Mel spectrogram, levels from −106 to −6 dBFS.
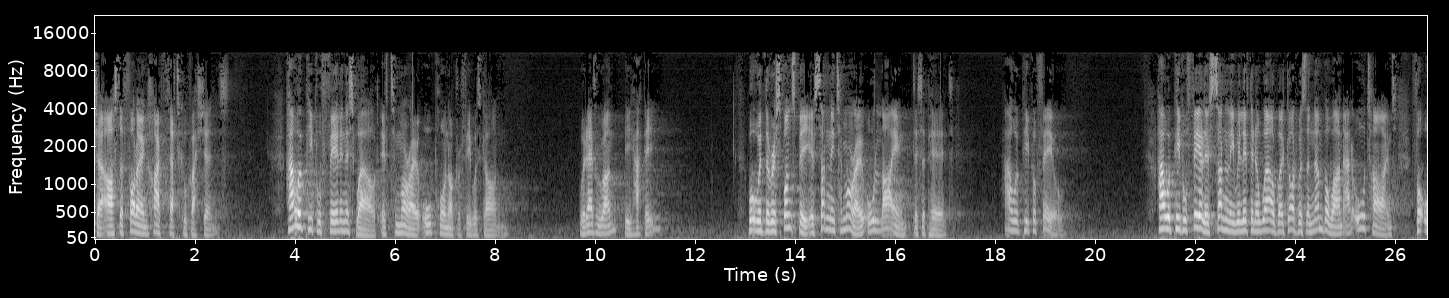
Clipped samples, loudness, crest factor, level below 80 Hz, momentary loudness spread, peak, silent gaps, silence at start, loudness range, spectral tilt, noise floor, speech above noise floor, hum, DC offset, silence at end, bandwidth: under 0.1%; -27 LUFS; 24 dB; -60 dBFS; 14 LU; -4 dBFS; none; 0 s; 11 LU; -5 dB/octave; -62 dBFS; 35 dB; none; under 0.1%; 0 s; 11.5 kHz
